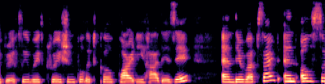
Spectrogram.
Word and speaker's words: HDZ: during today's presentations are HDZ or HDZ. I will pronounce it like Croats do during the presentation.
